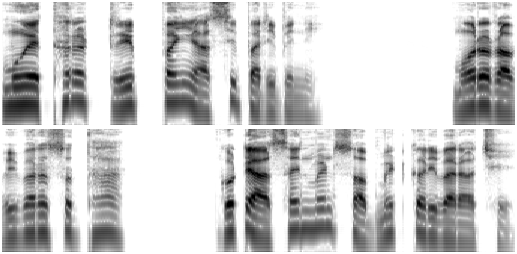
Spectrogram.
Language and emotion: Odia, sad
